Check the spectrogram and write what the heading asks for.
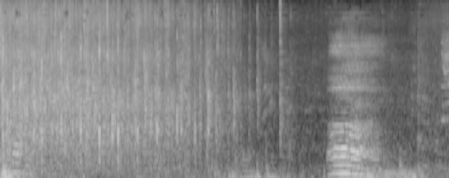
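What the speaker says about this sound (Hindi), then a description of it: "जोर से थापड़ी ठोका चिया जोर से" Loud clapping from the audience at a parish celebration, a dense burst of applause that fades after about four seconds, followed by a short spoken voice.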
